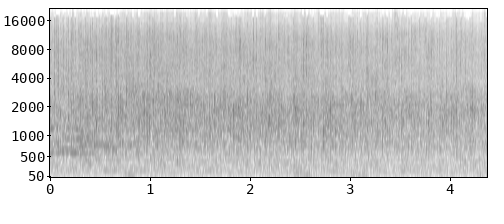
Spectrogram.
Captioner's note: applause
